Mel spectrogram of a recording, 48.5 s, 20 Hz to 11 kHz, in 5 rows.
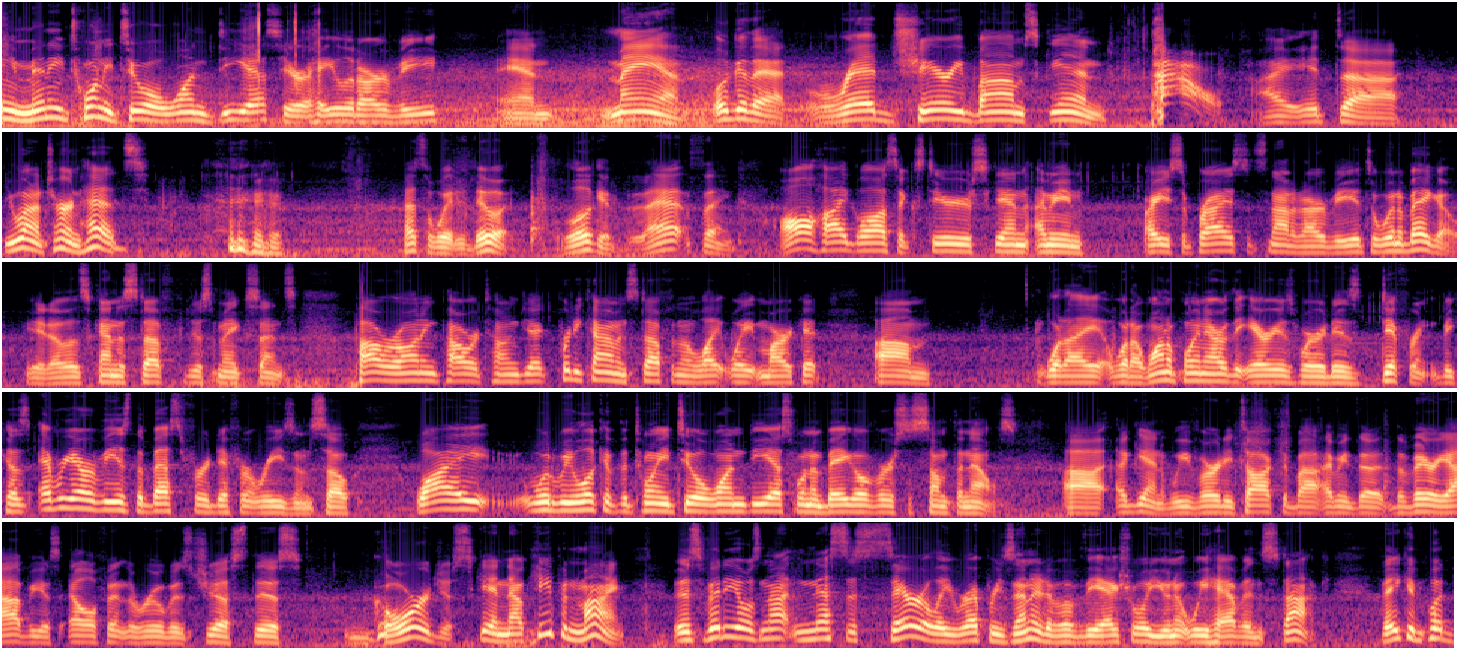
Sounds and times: Speech: 0.0s - 10.7s, 12.4s - 25.6s, 26.2s - 48.4s.

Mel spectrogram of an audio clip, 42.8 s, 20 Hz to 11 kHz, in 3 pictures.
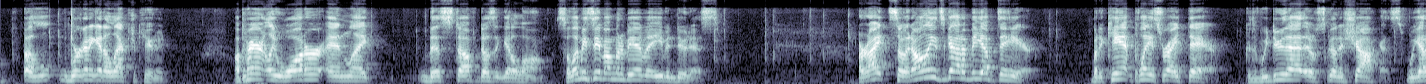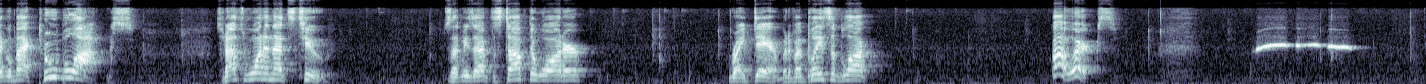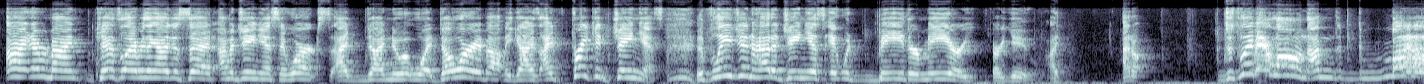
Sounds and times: Speech: 0.0s - 1.7s, 2.4s - 7.2s, 8.6s - 15.7s, 16.4s - 17.6s, 18.7s - 20.2s, 21.5s - 23.1s, 24.8s - 25.5s, 28.6s - 40.1s, 40.7s - 42.7s
Whistling: 26.8s - 28.0s.

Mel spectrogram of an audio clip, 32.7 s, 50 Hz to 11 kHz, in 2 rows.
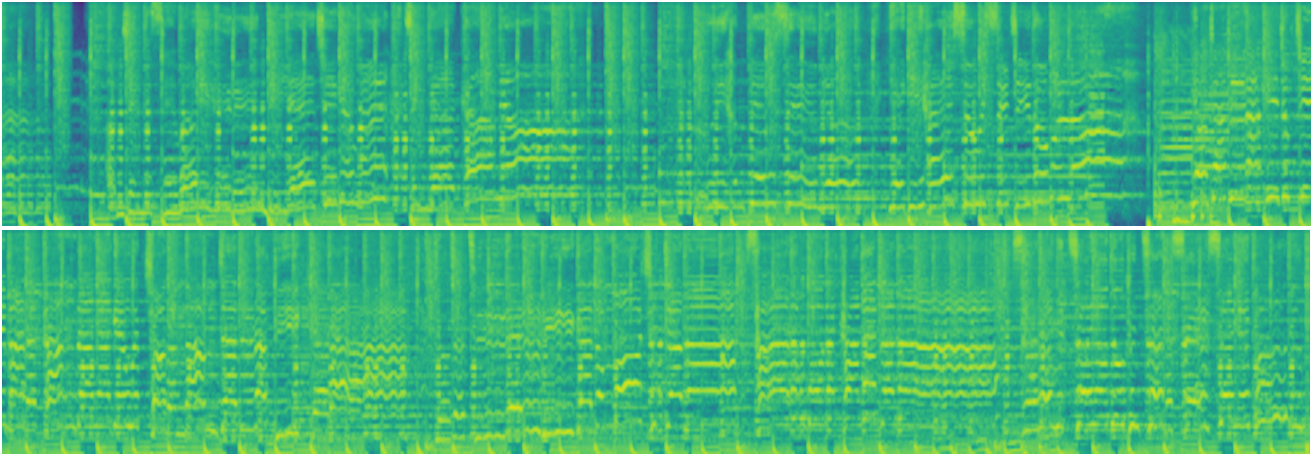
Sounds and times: Music of Asia: 0.0s - 13.8s, 14.4s - 32.7s
Disco: 0.0s - 32.7s
Singing: 14.9s - 32.7s.

